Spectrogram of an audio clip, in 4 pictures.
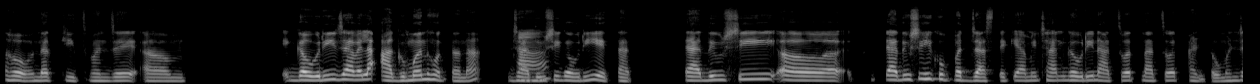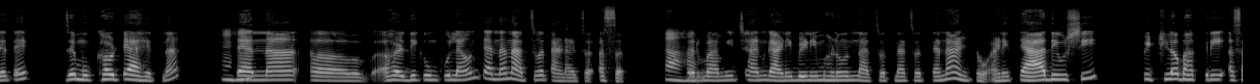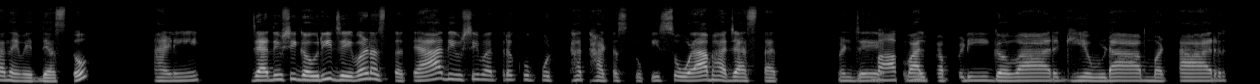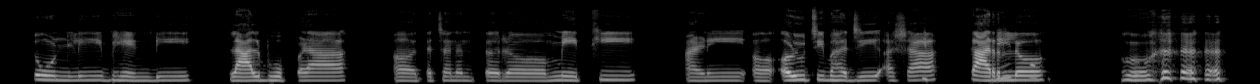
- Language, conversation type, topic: Marathi, podcast, तुमच्या कुटुंबातले खास सण कसे साजरे केले जातात?
- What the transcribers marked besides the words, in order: unintelligible speech; chuckle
